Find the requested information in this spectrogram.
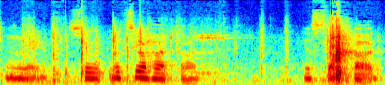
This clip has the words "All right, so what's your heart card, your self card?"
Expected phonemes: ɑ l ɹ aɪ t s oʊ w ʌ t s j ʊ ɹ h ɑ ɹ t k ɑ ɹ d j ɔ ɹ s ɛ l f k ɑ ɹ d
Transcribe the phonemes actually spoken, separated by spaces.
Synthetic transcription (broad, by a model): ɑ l ɹ aɪ t s oʊ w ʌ t s j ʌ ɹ h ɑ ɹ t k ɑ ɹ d j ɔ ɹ s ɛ f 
